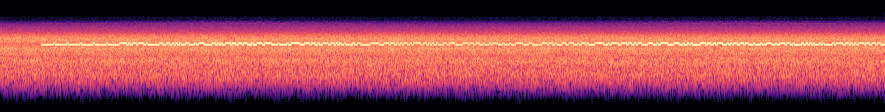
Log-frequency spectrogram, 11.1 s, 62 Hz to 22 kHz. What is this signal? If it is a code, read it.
RTTY (45.45 baud, 170 Hz shift), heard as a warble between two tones, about 2200 Hz centre, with radio static and room echo. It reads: IYCMR LAOKT ARKVT SERUM PZQOV UNGTE BNONX ZSLQN KYXER …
